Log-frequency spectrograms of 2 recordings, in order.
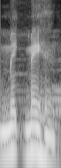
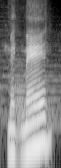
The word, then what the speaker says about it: McMahon: I always say McMahon because that's how it's spelled. But y'all said it's McMahon.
